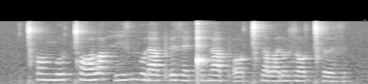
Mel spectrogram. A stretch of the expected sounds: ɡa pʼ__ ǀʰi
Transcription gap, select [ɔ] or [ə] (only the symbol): ɔ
